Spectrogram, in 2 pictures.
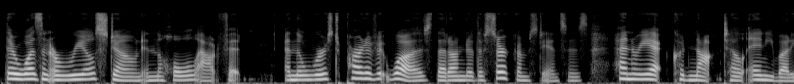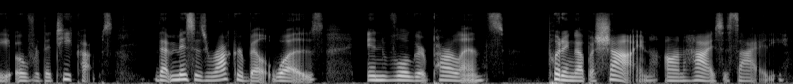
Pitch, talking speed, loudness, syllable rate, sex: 200 Hz, 160 wpm, -19 LUFS, 4.8 syllables/s, female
